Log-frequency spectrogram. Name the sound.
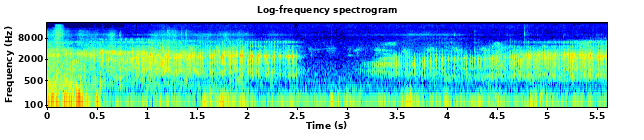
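frog croaking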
